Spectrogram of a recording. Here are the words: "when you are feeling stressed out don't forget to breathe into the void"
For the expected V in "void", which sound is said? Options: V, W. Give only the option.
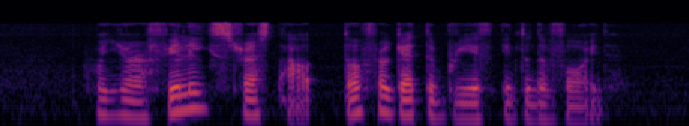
V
